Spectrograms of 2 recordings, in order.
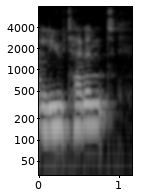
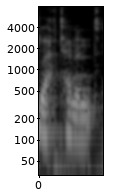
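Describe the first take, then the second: First: The word is pronounced the American way. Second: The word is pronounced the British way. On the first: "Americans would pronounce it that way" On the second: "in British English, it becomes lieutenant"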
